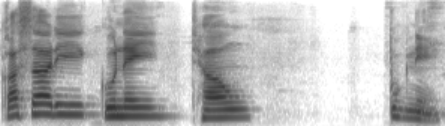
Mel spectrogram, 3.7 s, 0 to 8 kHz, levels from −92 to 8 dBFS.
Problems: background sounds at intervals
